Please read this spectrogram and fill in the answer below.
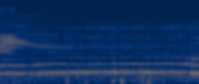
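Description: Quiet Indian instrumental music, a long note held steady over a drone.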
